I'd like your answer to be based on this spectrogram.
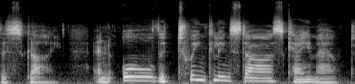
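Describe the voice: Big pitch swings and a fairly bright tone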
